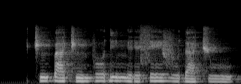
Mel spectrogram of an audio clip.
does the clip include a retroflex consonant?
no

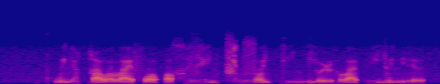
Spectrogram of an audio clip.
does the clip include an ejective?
no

